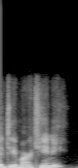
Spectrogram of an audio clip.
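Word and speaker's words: Di Martino: And the addition of Sylvie, which is Sofia DiMartini.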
